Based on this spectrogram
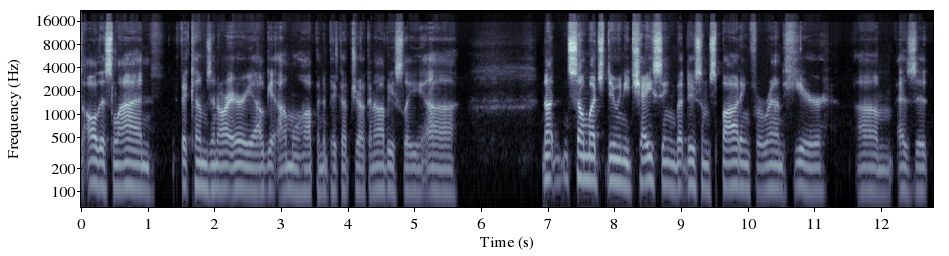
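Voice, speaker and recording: A man giving casual live weather radar commentary as an amateur streamer, thinking aloud in short, halting phrases. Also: fairly low pitch, fairly bright tone, no room sound. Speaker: amateur storm-watching livestream host.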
